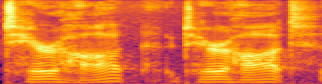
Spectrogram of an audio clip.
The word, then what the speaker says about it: Terre Haute: I'm going to butcher the pronunciation, but Terre Haute, Indiana? – I think that's it.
